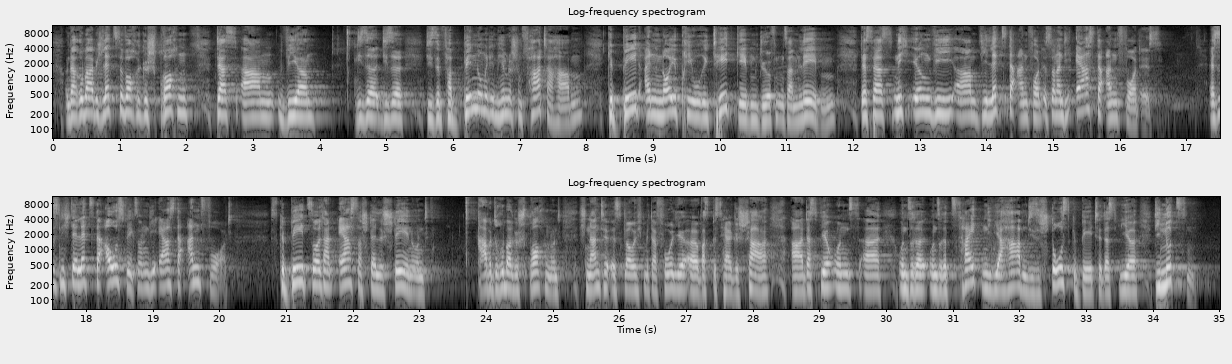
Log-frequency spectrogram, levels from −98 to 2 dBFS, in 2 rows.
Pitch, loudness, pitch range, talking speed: 175 Hz, -23 LUFS, 155-200 Hz, 155 wpm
